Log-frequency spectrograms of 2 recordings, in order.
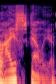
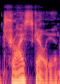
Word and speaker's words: Triskelion: So, from the title alone, I had forgotten what this episode was like, but it's called The Gamesters of Triskelion. And I apologize if I'm saying that wrong. – So, Triskelion. – Triskelion.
